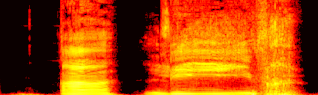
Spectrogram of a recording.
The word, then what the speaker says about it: livre: Now, with livre, it ends in RE, but we are not going to say un livre. All right? This word, that E is silent, the word ends with an R, and that's where we stop. We say livre, livre.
